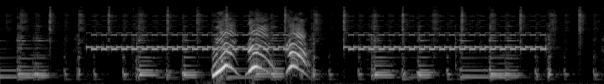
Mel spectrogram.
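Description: An electronic phone ringing tone, a high buzzing note, sounds in two stretches of about two seconds each with a short break between them. A brief voice of three rising-and-falling sounds comes just before the break, and soft music runs underneath.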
